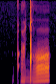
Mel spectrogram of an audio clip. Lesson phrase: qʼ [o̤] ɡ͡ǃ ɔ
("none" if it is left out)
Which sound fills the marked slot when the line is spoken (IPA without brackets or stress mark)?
o̤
